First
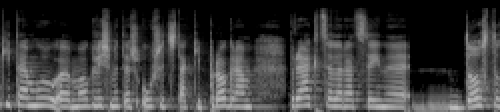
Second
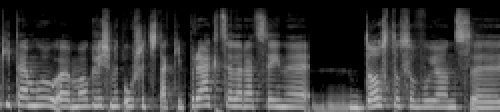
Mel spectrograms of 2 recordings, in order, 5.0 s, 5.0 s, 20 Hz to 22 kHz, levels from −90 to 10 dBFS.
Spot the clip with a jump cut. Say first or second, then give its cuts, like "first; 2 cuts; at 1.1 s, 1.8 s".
second; 2 cuts; at 1.2 s, 1.9 s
